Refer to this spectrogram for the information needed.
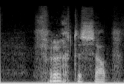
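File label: "vruchtesap", Dutch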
